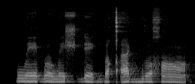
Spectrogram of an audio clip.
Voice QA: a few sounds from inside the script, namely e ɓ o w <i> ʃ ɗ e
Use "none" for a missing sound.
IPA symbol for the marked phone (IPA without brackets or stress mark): e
